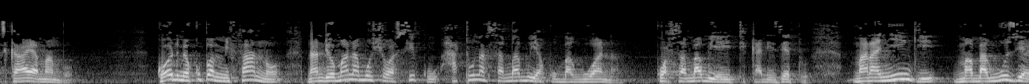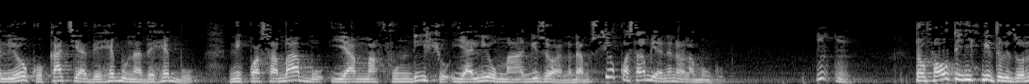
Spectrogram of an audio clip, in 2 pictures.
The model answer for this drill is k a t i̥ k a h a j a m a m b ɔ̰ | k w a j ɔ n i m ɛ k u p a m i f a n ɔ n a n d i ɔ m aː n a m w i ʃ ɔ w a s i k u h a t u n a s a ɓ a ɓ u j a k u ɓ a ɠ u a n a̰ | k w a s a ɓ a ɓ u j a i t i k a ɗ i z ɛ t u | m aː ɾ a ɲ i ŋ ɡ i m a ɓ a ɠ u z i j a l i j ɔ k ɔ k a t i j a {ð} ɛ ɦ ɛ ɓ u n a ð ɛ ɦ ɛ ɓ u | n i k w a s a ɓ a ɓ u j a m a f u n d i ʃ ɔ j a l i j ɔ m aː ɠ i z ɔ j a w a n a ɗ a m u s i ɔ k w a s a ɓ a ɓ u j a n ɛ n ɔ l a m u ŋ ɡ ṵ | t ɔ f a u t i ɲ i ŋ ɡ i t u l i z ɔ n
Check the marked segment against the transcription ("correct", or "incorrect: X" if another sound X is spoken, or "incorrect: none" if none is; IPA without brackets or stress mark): correct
